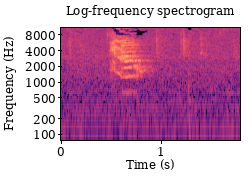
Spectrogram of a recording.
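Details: A cat from a rescued stray cat family gives one short, high, thin meow with stacked harmonics, lasting under half a second, against a quiet indoor background hum.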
